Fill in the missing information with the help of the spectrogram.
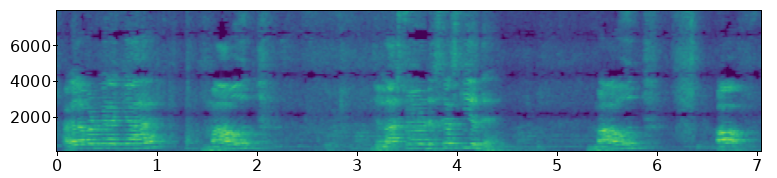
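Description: A man's voice: very high voice, expressive, moderate pace, slight background noise. A man teaching a classroom lesson in a joking way, often stopping to ask if the class has understood. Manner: jokey, asks checking questions. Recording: echoey classroom from a distance.

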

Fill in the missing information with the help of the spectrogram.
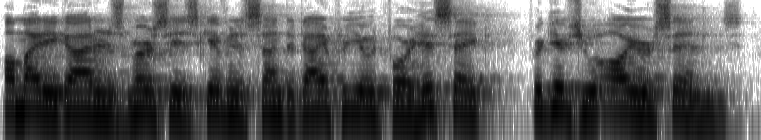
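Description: A male pastor leads the prayers in a slow, solemn cadence, his slightly high voice ringing through the cathedral echo of a large church sanctuary. Each phrase is measured and ceremonial. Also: steady tone. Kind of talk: leading a liturgy.

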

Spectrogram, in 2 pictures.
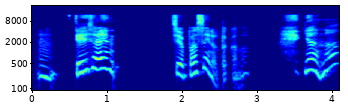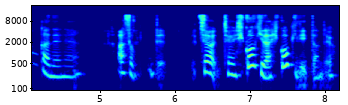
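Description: Chatty young woman teaching, slightly high. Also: very animated, brisk, no room sound, clean studio sound. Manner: chatty, thinks aloud, laughs often. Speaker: Japanese teacher. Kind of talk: casual live online lesson.

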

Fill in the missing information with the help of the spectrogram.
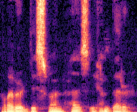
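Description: A man casually showing off his knives, mumbling in a quiet, halting way. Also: low-pitched, level tone, gravelly, slight background noise. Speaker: knife collector vlogger. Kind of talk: casual show-and-tell.

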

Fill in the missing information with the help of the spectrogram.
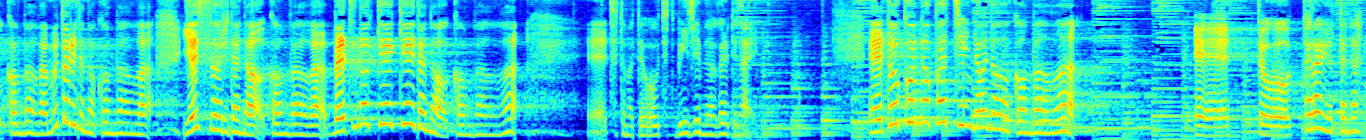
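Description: A woman hosting a karaoke livestream and chatting casually, using an archaic regal way of talking and playfully greeting viewers one by one. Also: high-pitched. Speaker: virtual streamer hosting a karaoke stream. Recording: reverb-heavy with music playing behind.

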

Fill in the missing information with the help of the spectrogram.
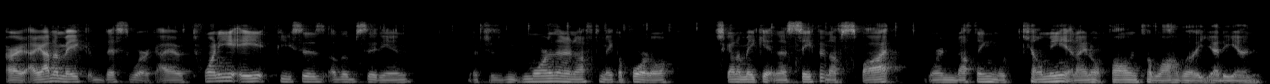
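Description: A man's voice: fairly low pitch, moderate pace, a bit bright. A man giving casual let's play commentary, chatting in a restless way with a teammate who cannot be heard. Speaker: gaming channel host.

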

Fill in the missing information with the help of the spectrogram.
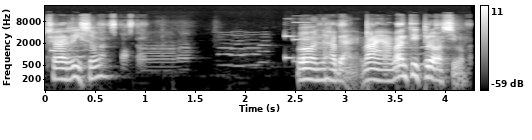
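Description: Woman, gravelly texture, chatty game commentary over faint music. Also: mid-range voice, fairly even intonation, normal speed, darkish tone. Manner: chatty, talks to game characters and viewers. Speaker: gameplay commentator. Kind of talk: casual gameplay commentary.

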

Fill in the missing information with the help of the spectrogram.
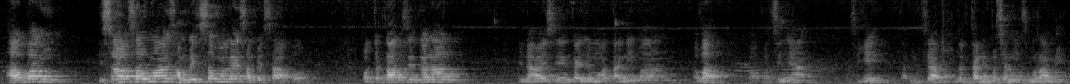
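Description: A man preaching with a high, lively, swooping voice that drops to near whispers. He sounds far from the mic in a roomy church hall with faint noise in the background. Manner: animated, swings from loud to hushed. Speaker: pastor. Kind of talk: storytelling sermon, mixing Tagalog and English.

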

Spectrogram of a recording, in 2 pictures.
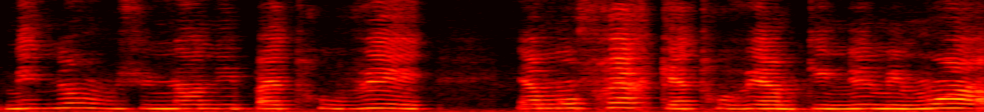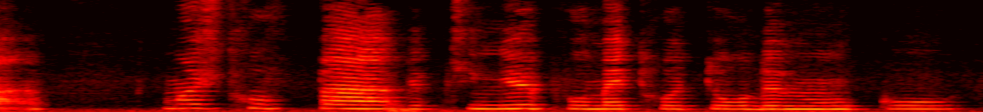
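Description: A woman puppeteer voicing a sweet, polite little boy bear in a children's puppet show, in a soft childlike voice. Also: high-pitched, steady tone, measured pace, far from the mic.

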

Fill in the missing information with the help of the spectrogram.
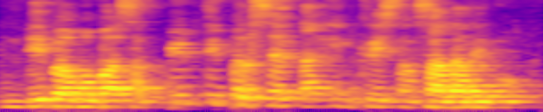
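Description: A man preaching a sermon as pastor, telling testimonies in an animated way and calling listeners brother and sister. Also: on the high side, fast, a little hiss or hum. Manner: animated, voices quoted people, addresses congregation as brother and sister. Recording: echoey room, voice from a distance.

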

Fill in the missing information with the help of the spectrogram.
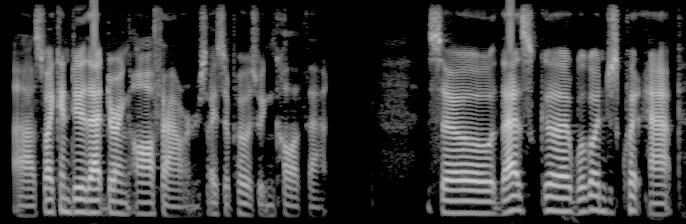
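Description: A man's voice: mid-range voice, a bit bright, no room sound, dull audio. Rambling male streamer thinking aloud. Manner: rambling, thinks aloud and corrects himself mid-sentence; swears casually, talks to viewers. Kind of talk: casual let's play commentary.

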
